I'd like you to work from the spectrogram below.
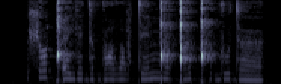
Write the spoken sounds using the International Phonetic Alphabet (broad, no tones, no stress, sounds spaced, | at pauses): ʃ ɔ ǃʼ ɛ j e d ɛ ɡʷ e ðˤ œ v t e ŋ͡ǃ ɔ ɡ͡ǃ œ ǃʰ ə ɡ u d œ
